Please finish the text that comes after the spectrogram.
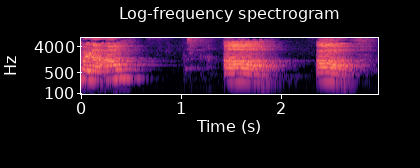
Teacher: ऐसे स्वर जिनके उच्चारण में पूरा मुंह खुलता है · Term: विव्रत स्वर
